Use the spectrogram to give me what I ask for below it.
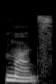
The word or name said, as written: Months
